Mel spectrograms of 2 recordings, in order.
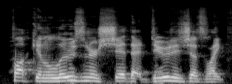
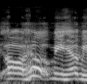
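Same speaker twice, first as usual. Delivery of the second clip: high-pitched mock panic; hammed-up frantic plea; pleading for help; 9 semitones higher, 3 dB louder, faster than usual. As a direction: beg like a man dangling from a balcony. Hanging man begging for help.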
